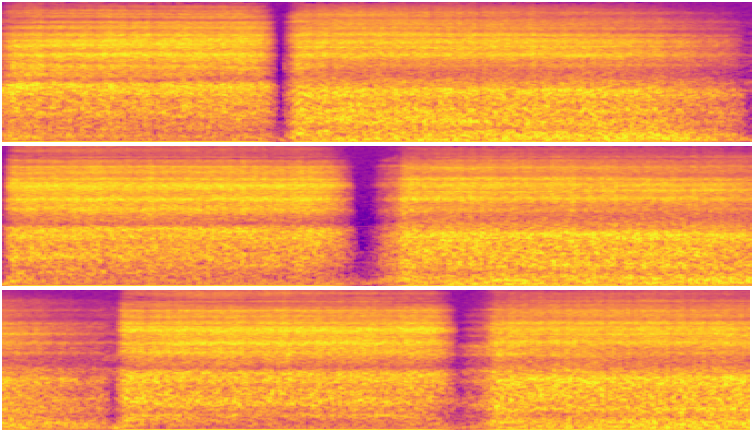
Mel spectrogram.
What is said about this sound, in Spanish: Jalando el aire. Jalando el aire. Otra vez. Al respirar en esta forma, siga fuerte y siga profunda.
